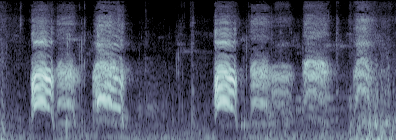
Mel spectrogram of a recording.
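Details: Many crows calling in the morning while fighting over food: harsh, nasal caws in two quick pairs, each pair split by a short pause, over a quiet background.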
